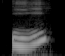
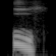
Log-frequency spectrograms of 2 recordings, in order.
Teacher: In this case, I will have my lips being like this, not like this, but like this. So E, So this is basically the same as the E in sheep in English, but in French it's not long, it's short.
